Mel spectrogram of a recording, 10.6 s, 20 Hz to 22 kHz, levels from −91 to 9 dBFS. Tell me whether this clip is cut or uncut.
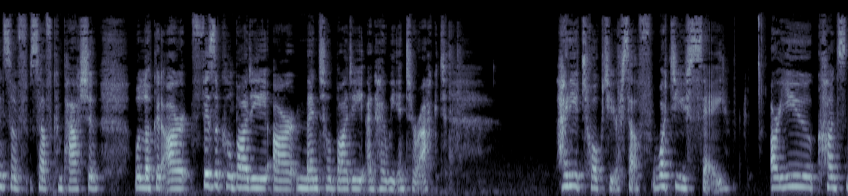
cut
